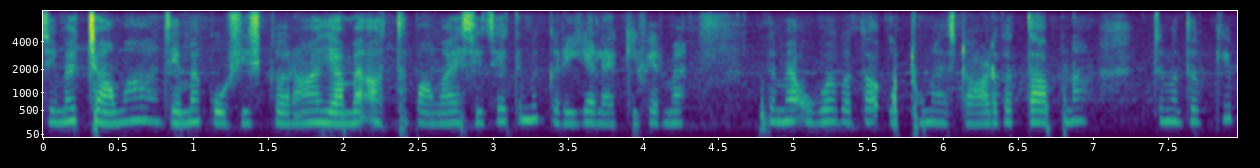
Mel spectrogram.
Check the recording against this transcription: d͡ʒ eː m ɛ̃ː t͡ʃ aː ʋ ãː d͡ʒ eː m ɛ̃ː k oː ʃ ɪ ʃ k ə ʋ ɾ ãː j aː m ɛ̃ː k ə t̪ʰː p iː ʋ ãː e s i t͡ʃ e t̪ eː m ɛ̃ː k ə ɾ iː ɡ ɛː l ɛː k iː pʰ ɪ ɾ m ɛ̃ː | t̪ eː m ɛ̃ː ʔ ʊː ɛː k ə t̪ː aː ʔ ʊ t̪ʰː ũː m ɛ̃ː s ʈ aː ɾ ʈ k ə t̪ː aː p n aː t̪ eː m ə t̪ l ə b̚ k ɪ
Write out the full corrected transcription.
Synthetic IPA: d͡ʒ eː m ɛ̃ː t͡ʃ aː ʋ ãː d͡ʒ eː m ɛ̃ː k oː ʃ ɪ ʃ k ə ɾ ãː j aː m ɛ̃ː ʔ ə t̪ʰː p aː ʋ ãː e s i t͡ʃ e t̪ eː m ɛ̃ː k ə ɾ iː ɡ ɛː l ɛː k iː pʰ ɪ ɾ m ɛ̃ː | t̪ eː m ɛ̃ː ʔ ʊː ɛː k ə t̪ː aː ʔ ʊ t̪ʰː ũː m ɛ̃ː s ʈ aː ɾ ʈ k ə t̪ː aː p n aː t̪ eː m ə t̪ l ə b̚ k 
